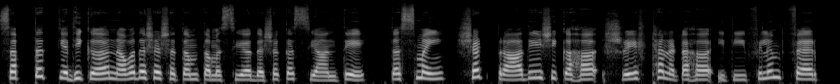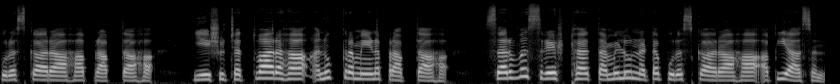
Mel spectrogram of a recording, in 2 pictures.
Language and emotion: Sanskrit, neutral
